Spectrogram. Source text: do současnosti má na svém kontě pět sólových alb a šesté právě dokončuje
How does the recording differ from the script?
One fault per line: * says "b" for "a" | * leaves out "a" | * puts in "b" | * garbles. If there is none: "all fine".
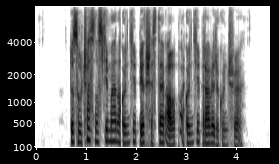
* leaves out "svém"
* says "šesté" for "sólových"
* says "kontě" for "šesté"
